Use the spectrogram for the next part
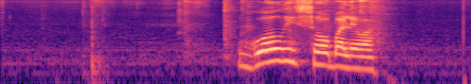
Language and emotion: Russian, neutral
